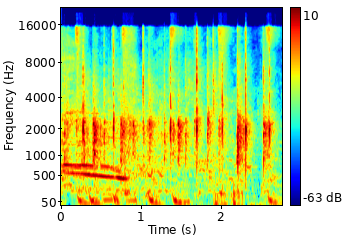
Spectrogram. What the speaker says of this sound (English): Let's get the round going again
